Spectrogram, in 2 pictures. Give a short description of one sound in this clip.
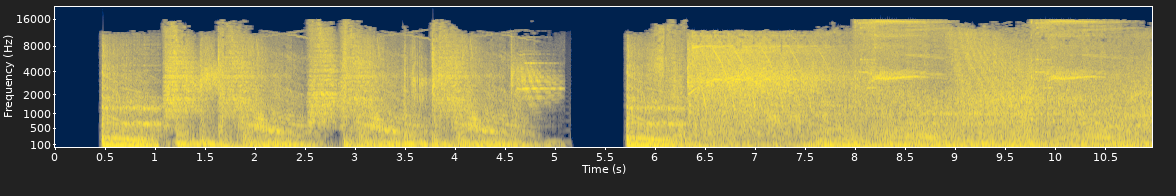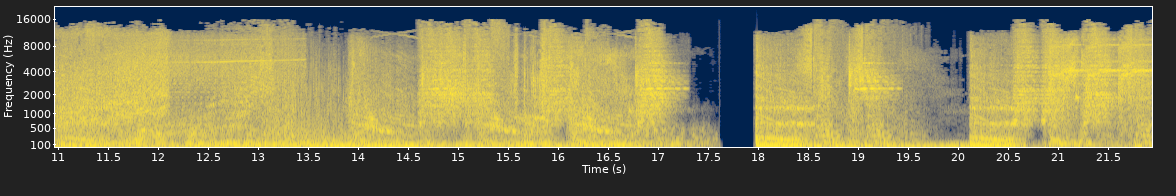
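Punches and kicks land with sharp, quick thuds.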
